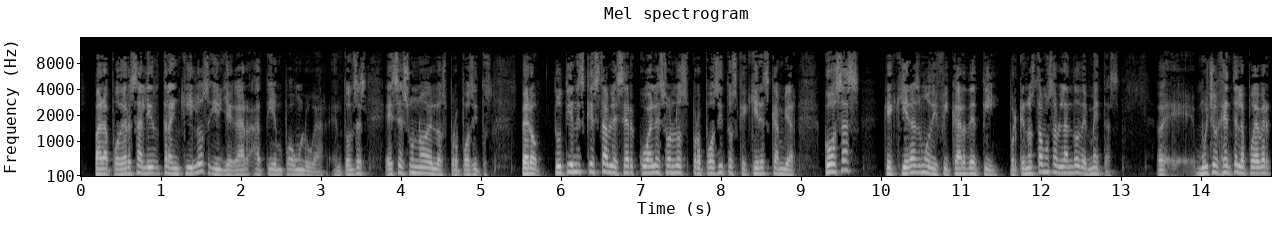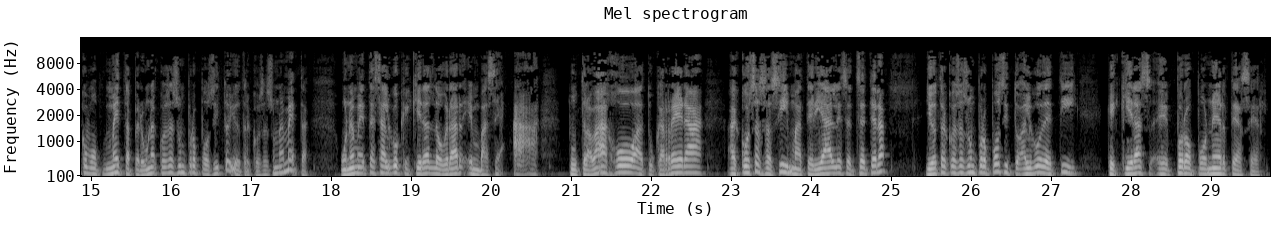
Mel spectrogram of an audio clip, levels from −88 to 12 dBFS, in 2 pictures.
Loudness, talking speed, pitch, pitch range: -23 LUFS, 195 wpm, 150 Hz, 135-175 Hz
